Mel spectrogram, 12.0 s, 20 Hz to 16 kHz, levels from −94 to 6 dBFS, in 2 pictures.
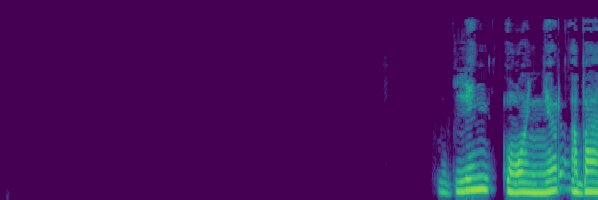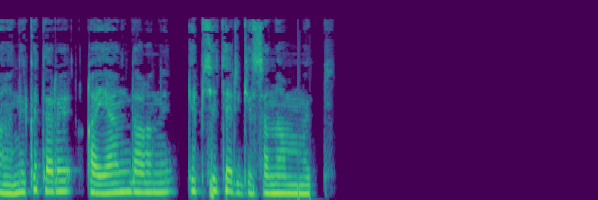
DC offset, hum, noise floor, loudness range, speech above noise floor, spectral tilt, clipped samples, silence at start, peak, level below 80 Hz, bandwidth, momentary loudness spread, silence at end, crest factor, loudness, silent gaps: under 0.1%; none; under -90 dBFS; 8 LU; over 74 dB; -7 dB/octave; under 0.1%; 4.4 s; 0 dBFS; -54 dBFS; 11.5 kHz; 6 LU; 2.7 s; 20 dB; -16 LUFS; 7.77-7.85 s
